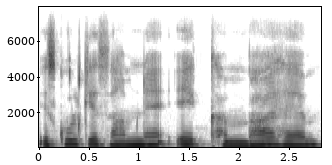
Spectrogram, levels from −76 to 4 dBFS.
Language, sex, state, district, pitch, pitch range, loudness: Hindi, female, Jharkhand, Deoghar, 200 Hz, 190-210 Hz, -12 LUFS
